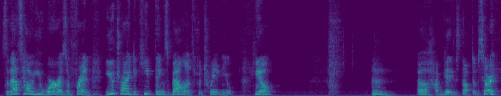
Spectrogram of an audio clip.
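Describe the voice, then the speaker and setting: A woman's voice: animated, moderate pace, a bit bright, slightly rough. A woman giving a casual, rambling tarot reading, laughing often and losing her voice to a cold. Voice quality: getting squeaky. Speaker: tarot reader.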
